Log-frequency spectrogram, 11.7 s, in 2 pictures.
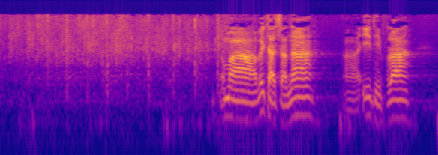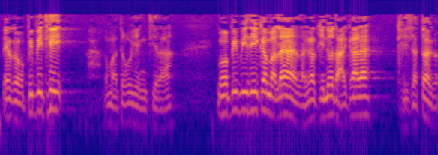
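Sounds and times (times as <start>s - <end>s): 
audience applauding at a church gathering: 0.0s - 3.6s
speech: 3.0s - 11.6s.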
